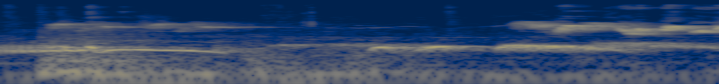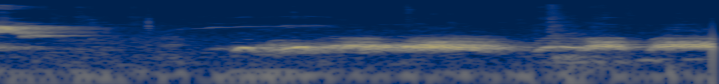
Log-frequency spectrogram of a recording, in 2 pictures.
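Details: Spotted dove, wild-caught and kept caged four years, gives low coos before and after a short pause, overlapped by loud bright chirps of other birds.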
